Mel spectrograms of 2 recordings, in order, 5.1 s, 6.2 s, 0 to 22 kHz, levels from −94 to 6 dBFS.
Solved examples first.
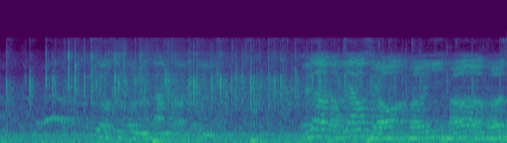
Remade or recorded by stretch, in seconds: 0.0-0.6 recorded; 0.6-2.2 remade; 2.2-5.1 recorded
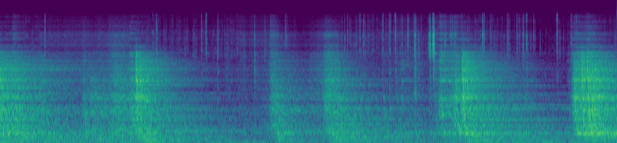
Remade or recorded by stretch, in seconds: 0.0-0.4 recorded; 0.4-1.3 remade; 1.3-2.4 recorded; 2.4-3.4 remade; 3.4-6.2 recorded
